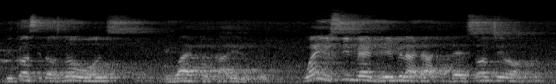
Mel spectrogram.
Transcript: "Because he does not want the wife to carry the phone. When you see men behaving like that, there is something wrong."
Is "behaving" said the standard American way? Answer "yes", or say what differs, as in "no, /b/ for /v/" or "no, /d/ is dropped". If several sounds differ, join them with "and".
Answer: no, /b/ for /v/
